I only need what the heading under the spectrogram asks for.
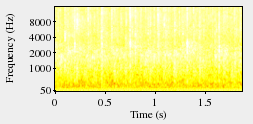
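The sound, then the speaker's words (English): A large crowd applauds the fathers on Father's Day, a dense wash of many hands clapping at once with no pauses and no voices rising above it. “I want us to give them a round of applause.”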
